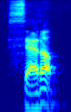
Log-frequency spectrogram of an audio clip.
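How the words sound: It is said in an American accent. "미국식 발음 set up"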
